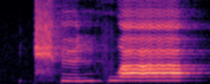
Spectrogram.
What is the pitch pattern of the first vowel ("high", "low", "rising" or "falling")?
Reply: rising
